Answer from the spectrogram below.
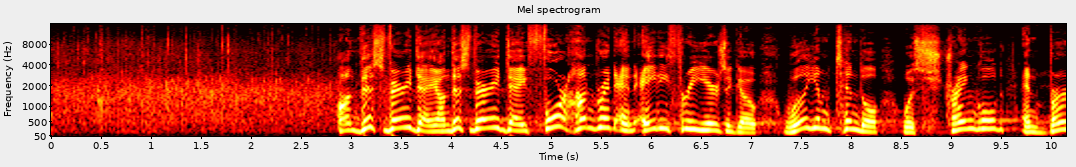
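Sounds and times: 
audience applause: 0.0s - 3.1s
speech: 2.9s - 10.1s.

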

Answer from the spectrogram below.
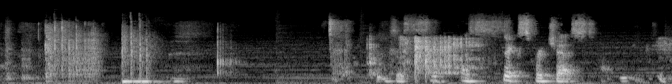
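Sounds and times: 
dice rolling on a hard tabletop: 0.4s - 1.4s
speech: 3.8s - 6.7s.

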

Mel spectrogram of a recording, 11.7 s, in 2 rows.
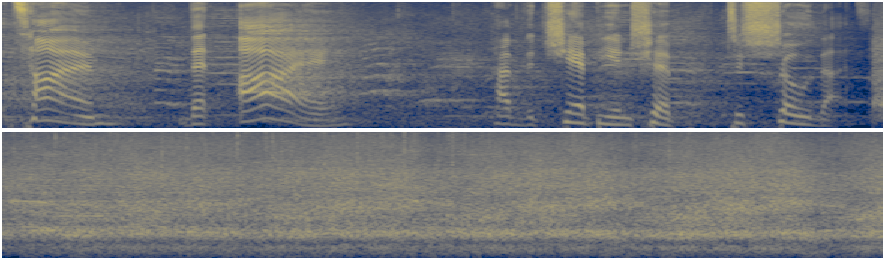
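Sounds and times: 
speech: 0.2s - 2.4s, 3.3s - 5.7s
crowd chanting: 5.8s - 11.7s.

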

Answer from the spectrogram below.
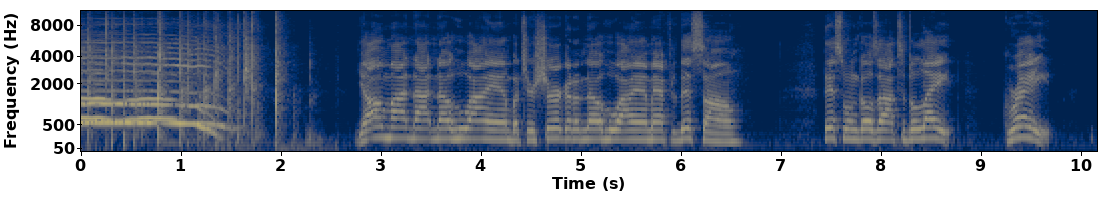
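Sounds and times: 
audience applause: 0.0s - 2.1s
speech: 2.8s - 6.7s, 7.4s - 9.8s.

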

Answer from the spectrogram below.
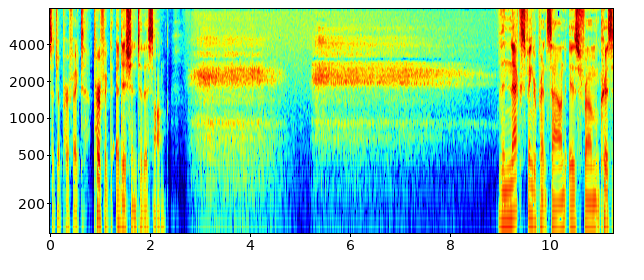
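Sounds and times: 
speech: 0.0s - 2.4s, 9.0s - 11.2s
yoga breath imitating ocean sound: 2.6s - 9.0s.

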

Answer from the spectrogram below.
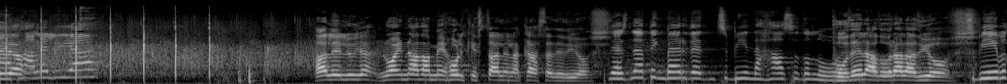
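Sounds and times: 
audience applauding loudly: 0.0s - 4.7s
speech: 3.2s - 10.0s.

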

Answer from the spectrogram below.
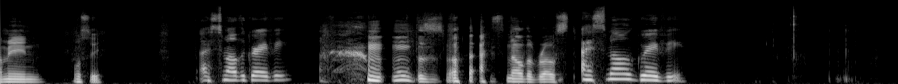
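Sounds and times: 
speech: 0.0s - 6.9s
laughter: 3.2s - 5.1s
person biting into and chewing a chip: 7.6s - 8.9s.

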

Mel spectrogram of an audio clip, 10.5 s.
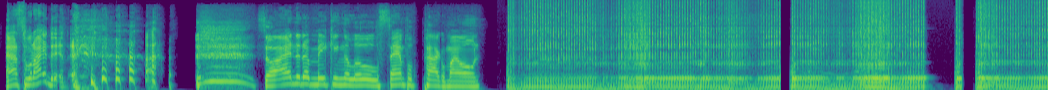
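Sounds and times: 
speech: 0.2s - 1.3s, 2.0s - 4.9s
distorted sub bass from paper fluttering on a speaker woofer: 5.1s - 10.4s.

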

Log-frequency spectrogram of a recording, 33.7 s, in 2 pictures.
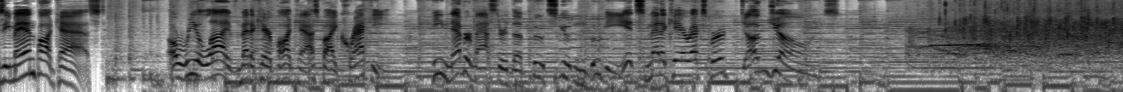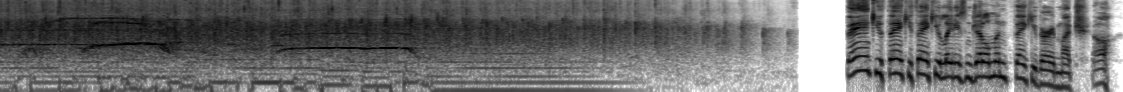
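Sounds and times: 
speech: 0.0s - 1.9s, 2.5s - 5.9s, 6.5s - 12.6s, 29.8s - 33.6s
sustained audience applause from a crowd: 13.5s - 28.8s
whistles: 15.6s - 19.8s.

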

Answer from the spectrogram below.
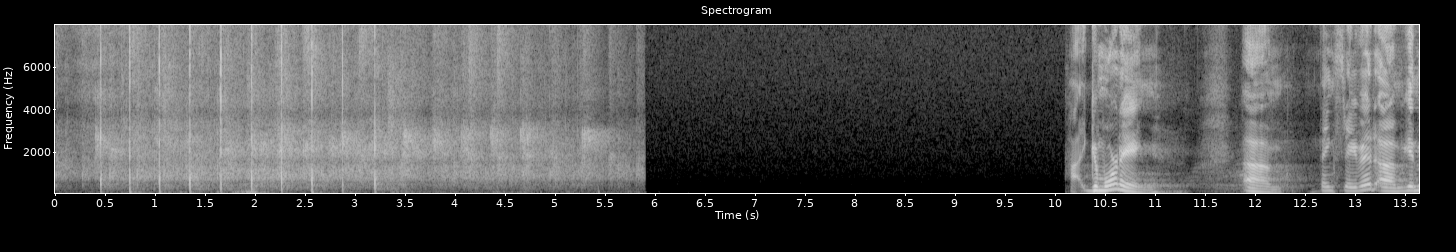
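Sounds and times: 
audience applause welcoming a speaker: 0.0s - 5.9s
speech: 10.2s - 11.1s, 11.9s - 13.6s.

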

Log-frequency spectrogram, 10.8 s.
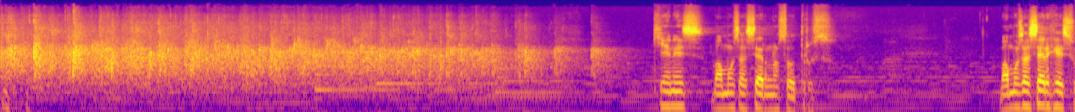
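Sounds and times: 
audience applause: 0.0s - 6.2s
speech: 6.6s - 8.4s, 10.0s - 10.7s.

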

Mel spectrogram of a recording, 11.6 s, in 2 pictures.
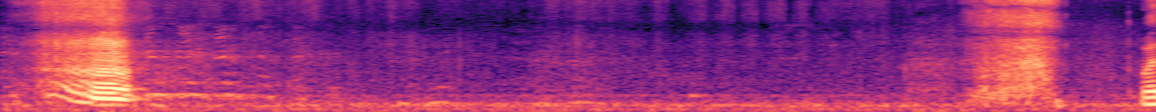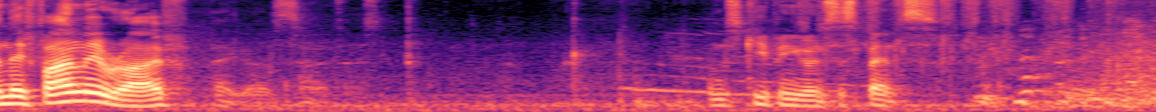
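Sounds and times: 
person blowing nose: 0.0s - 1.0s, 4.8s - 5.4s, 9.8s - 11.2s
laughter: 0.0s - 1.7s, 9.8s - 11.5s
speech: 5.7s - 7.5s, 9.4s - 11.5s.

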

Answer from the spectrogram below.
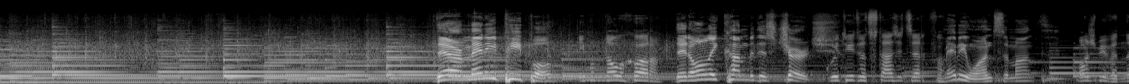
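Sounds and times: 
audience clapping: 0.0s - 8.5s
sustained music with held chords: 0.0s - 11.2s
speech: 4.4s - 11.2s.

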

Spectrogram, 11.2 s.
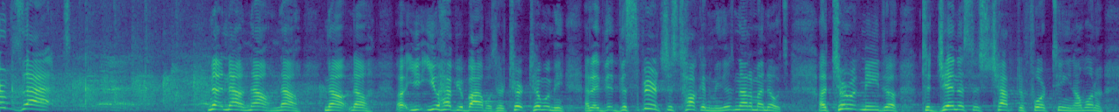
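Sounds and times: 
audience applause: 0.0s - 3.0s
speech: 0.2s - 1.2s, 2.1s - 11.1s.

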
